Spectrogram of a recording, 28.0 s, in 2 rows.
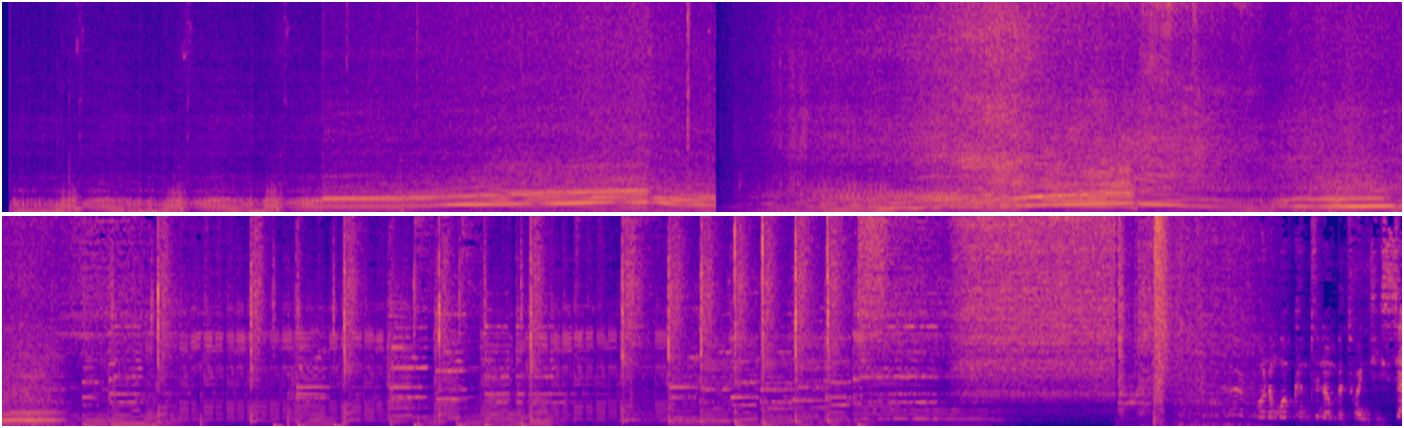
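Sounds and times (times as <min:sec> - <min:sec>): car engine revving: 0:00.1 - 0:14.7.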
